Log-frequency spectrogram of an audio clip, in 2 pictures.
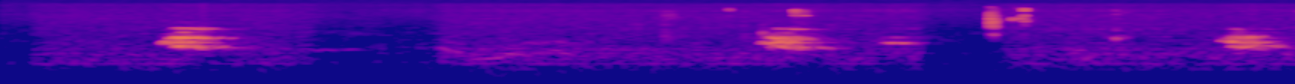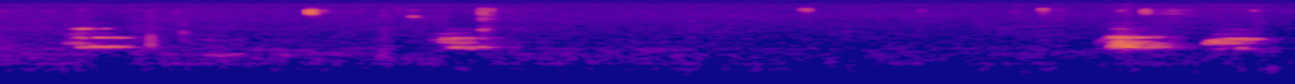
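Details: Cavalier King Charles Spaniel puppies from the litters of Robin and Myra on a chilly Monday morning live stream: short, high squeaky whines at irregular intervals, about six brief cries over a soft room hum.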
